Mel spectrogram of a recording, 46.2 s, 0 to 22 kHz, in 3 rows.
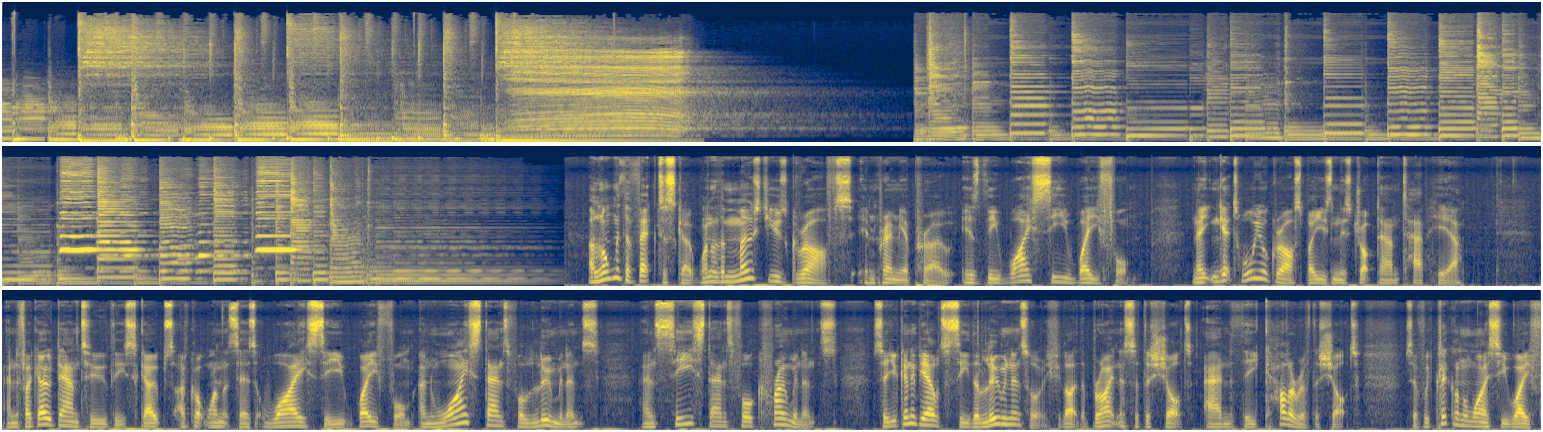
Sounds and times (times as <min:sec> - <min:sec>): Music: 0:00.0 - 0:05.8, 0:09.1 - 0:21.0.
